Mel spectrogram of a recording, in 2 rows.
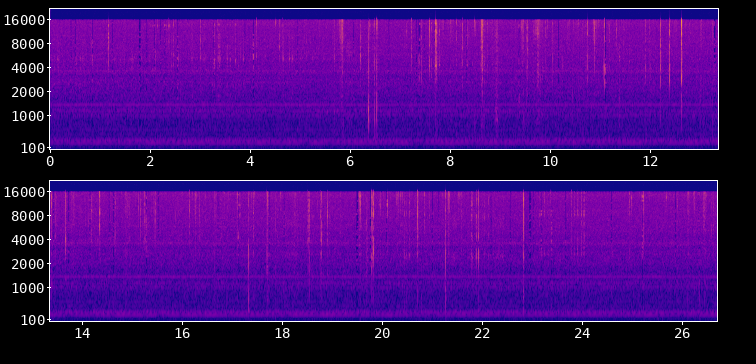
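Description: Scattered small clicks and taps as the metal and plastic parts of a Canon PowerShot SX730 HS are handled with tweezers and fingers during disassembly, over a steady low hum.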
